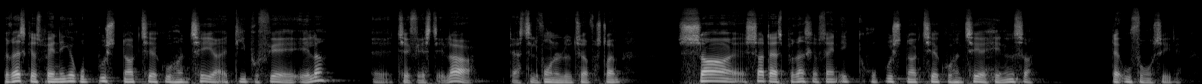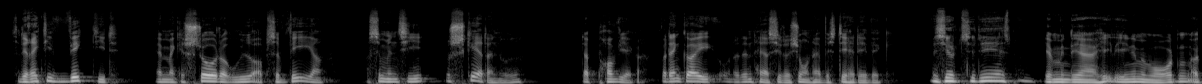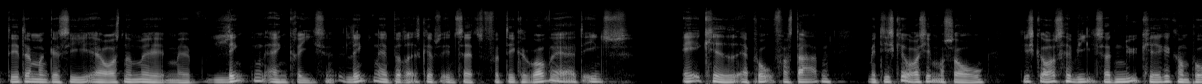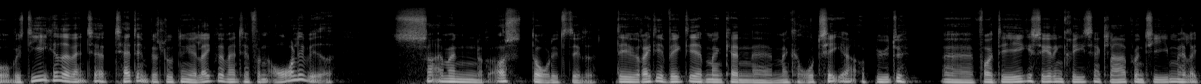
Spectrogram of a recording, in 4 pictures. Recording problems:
none

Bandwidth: 14.5 kHz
